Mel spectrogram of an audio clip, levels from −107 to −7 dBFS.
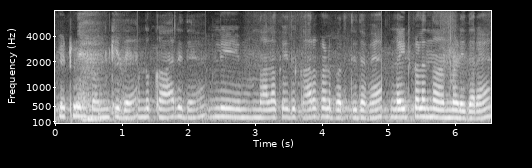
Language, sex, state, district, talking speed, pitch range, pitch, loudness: Kannada, female, Karnataka, Raichur, 145 wpm, 205-220 Hz, 215 Hz, -16 LUFS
